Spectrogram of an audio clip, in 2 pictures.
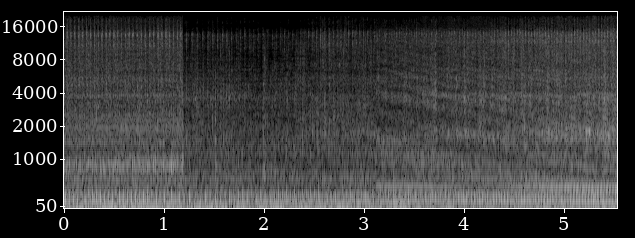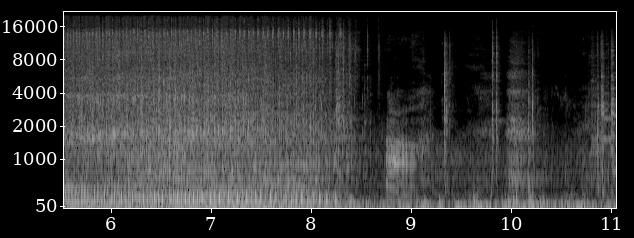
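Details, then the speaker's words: Peugeot 102 two-stroke moped after clutch reassembly, slightly smoky: buzzes and revs unevenly then note drops away; clutch now slips but still has a hard time stopping, slightly sticky, clutch drag. "Yeah, it's it still has a bit of little of uh a hard time stopping, but at least the clutch is slipping."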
